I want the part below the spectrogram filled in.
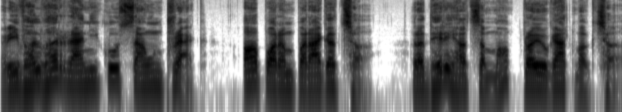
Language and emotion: Nepali, neutral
